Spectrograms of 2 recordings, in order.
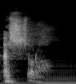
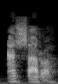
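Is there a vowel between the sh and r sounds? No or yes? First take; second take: no; yes. First: No vowel follows the sh sound. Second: A short a vowel follows the sh sound. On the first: The speaker calls it wrong. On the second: The speaker calls it right. "bacanya pakai fathah sin"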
